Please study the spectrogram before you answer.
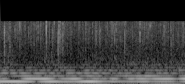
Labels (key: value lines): label: biophony, midshipman
recorder: SoundTrap 500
